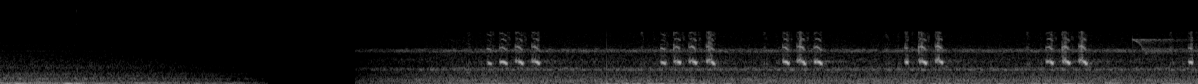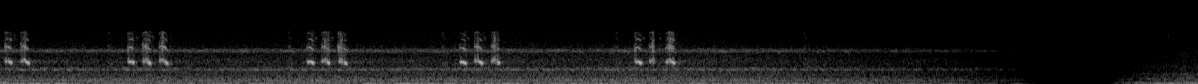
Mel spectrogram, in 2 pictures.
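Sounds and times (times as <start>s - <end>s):
constant droning hum: 0.0s - 2.6s, 3.6s - 22.1s, 23.2s - 23.9s
cricket chirping in a field slowed to quarter speed: 3.6s - 22.3s.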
